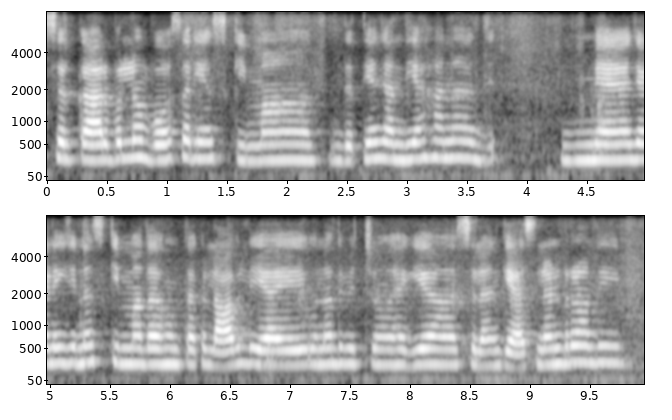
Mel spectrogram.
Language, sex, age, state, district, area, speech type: Punjabi, female, 45-60, Punjab, Ludhiana, urban, spontaneous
